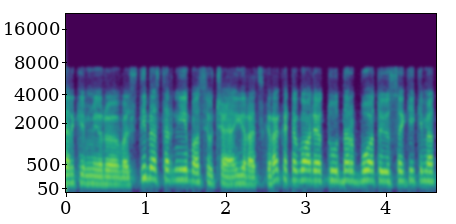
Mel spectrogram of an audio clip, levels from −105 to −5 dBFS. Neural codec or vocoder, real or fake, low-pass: none; real; 7.2 kHz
